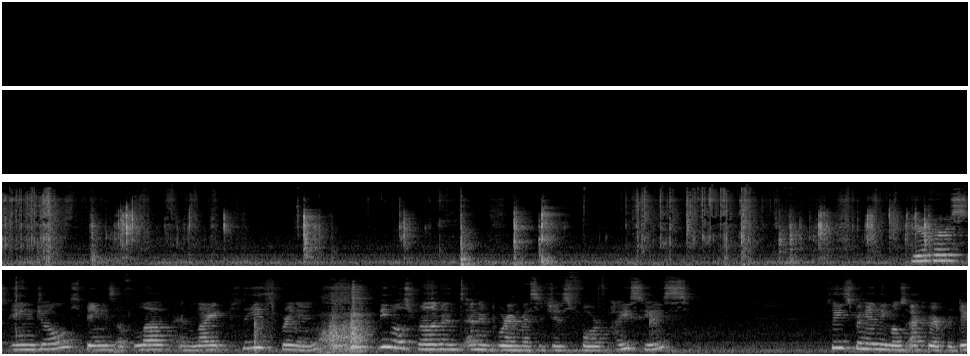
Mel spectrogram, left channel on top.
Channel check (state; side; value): silent; left; 54 dB below the other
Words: Universe, angels, beings of love and light, please bring in the most relevant and important messages for Pisces. Please bring in the most accurate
